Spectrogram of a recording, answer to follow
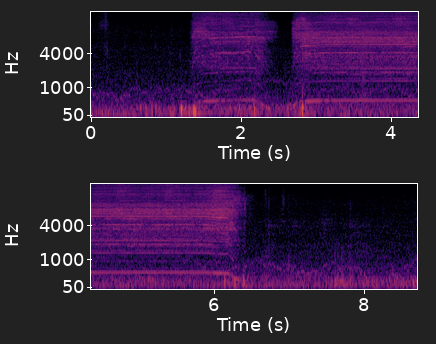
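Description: Small electric screwdriver running in two bursts, a short one about a second in and a longer steady one of about three seconds, driving nylon fasteners onto a drone flight-controller stack.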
